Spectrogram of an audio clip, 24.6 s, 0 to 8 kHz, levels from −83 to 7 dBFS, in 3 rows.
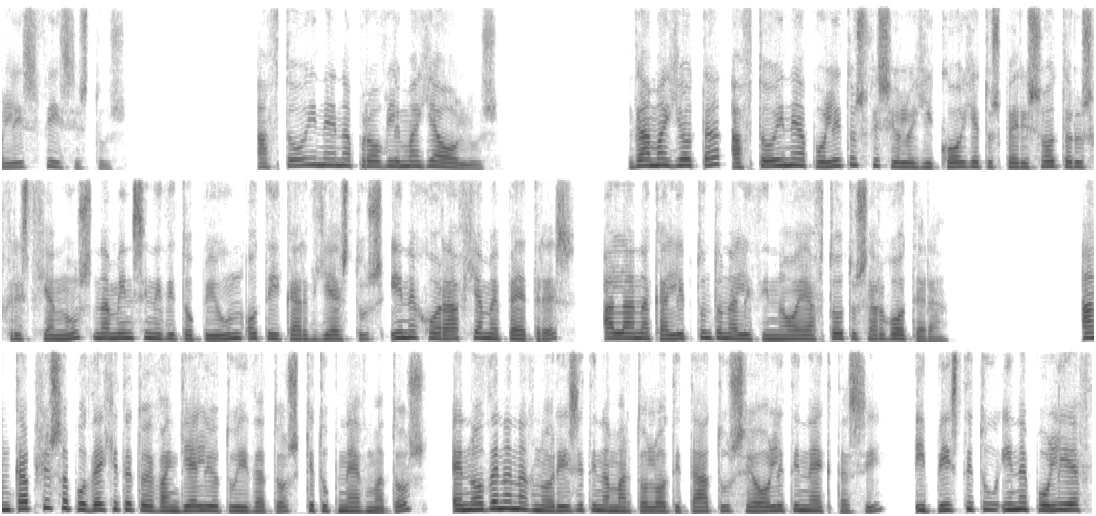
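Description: From 0.32 s to 23.14 s the speech and its background swell together by about 9 dB, an automatic gain rising as the control lifted a quiet input.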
